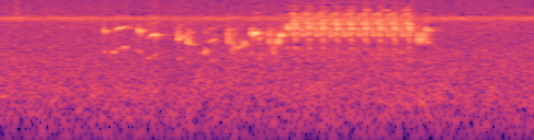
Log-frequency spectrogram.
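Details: Marsh wren singing near its nest in dune shrubs at SMNWR, early morning after tropical depression Claudette: sparse sharp chips, then a dense buzzy rattle near the end, against wind, waves and cricket drone.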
